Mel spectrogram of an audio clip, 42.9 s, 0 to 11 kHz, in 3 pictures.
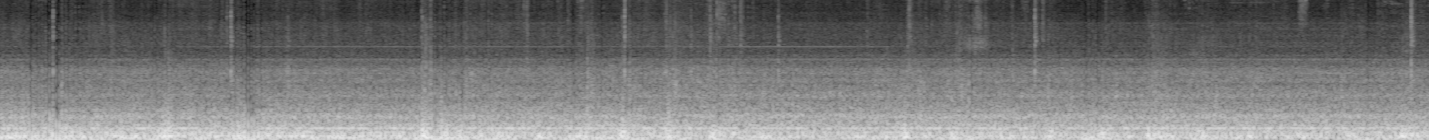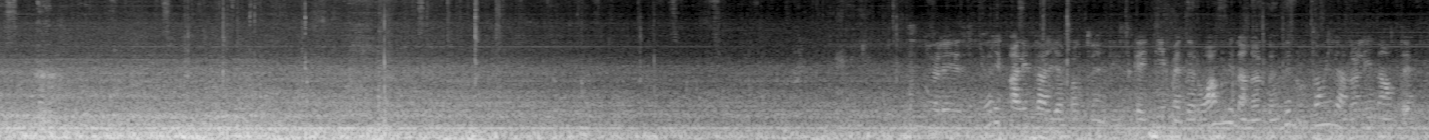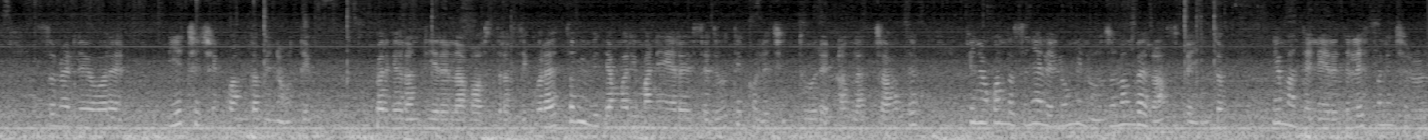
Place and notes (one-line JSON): {"title": "track landing (romanlux)", "description": "atterraggio a Milano 1/2/10 h10,50 volo da Palermo (edirolr-09hr)", "latitude": "45.44", "longitude": "9.28", "altitude": "99", "timezone": "Europe/Berlin"}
